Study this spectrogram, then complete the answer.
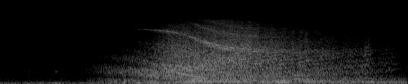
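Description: A spaceship whooshes past and fades.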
